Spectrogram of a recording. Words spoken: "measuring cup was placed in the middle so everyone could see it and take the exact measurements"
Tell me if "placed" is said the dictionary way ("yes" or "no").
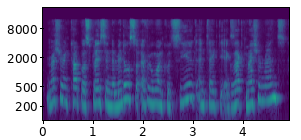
yes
